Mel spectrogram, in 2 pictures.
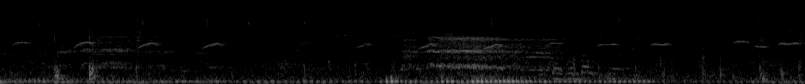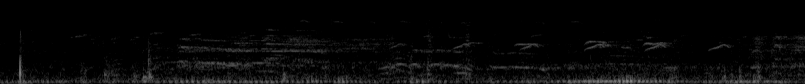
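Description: Roosters crowing a few times, mixed with strings of short, quick bird chirps near the start and again near the end, over a faint low rumble.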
